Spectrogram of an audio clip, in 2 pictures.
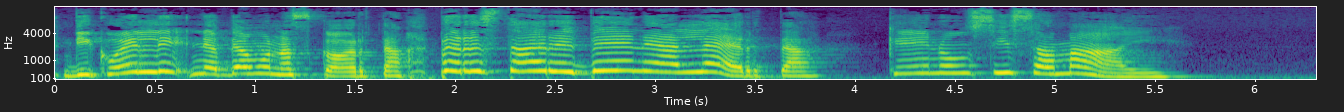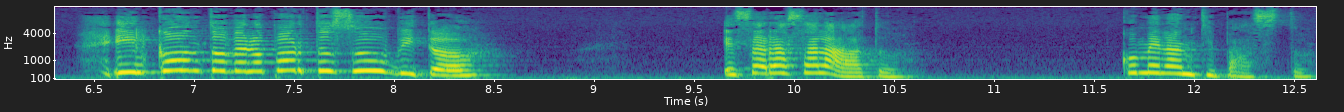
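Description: A woman's voice: very high-pitched, big pitch swings, a bit bright, exaggerated voice. An actress in her thirties playing a bitter, ironic young waitress in a theatrical monologue. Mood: sardonic. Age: 30s. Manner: sarcastic, measured delivery. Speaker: actress in a radio theatre piece.

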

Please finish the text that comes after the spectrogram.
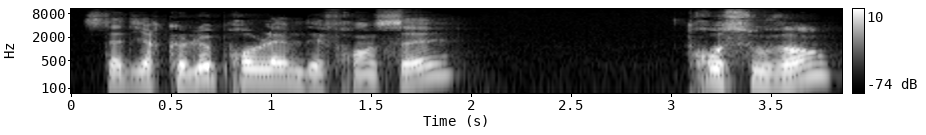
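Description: Casting: male host, dry close sound, halting casual delivery. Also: mid-range voice, expressive, a little mellow, dry recording. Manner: hesitant, frequent fillers. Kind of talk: casual panel discussion.

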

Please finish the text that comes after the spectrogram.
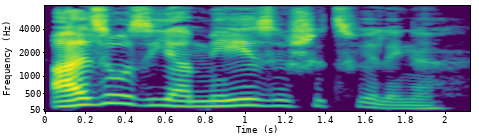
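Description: A man's voice: fairly high pitch, very animated, slow, dry recording, clean studio sound. Eloquent, ironic man, an intellectual brother. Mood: playful irony. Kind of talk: literary radio drama.

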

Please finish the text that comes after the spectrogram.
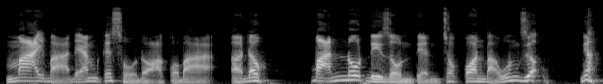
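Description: Man voicing a furious old father, harsh and husky, sharp, wildly swinging pitch. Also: sing-song, moderate pace, no echo, studio quality. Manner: cursing, harsh ranting. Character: bitter old father, cursing his drunk son.

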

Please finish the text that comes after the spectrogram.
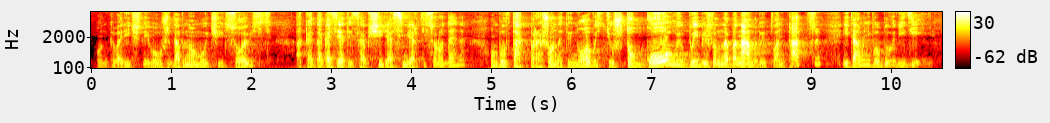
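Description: A suave manservant in a stage-style audio comedy. His husky voice moves freely up and down as he delivers polished, ironic courtesies with sly restraint. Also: mid-range voice, animated, fast, hardly any pauses. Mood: dry, polite. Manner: urbane, ironic, elaborately polite. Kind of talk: theatrical radio play acting.

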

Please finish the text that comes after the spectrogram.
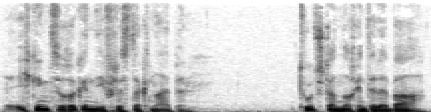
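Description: An actor playing a laconic, world-weary hard-boiled man in a radio crime play, understated and deadpan. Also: extremely low pitch, normal speed, husky, exaggerated voice. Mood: deadpan, reflective. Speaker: narrator and lead character in a radio crime play. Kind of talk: scripted hard-boiled first-person narration and dialogue.

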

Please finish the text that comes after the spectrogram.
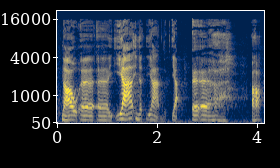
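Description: A man's voice: a little high, steady tone, bright, forceful tone. An actor playing a flustered, evasive man who stammers and halts defensively in a radio drama. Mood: nervous, evasive. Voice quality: stammering, halting. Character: flustered, aggrieved male builder running a new peepshow.

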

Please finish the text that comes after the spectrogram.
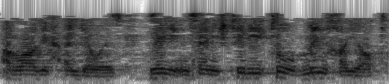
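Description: A man with an Egyptian accent teaching a religious lesson. His voice is tired and strained. He reads a text slowly, then explains it in colloquial speech and repeats the key phrases. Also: medium pitch. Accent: Egyptian Arabic. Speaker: sheikh teaching a class. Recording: distant, echoey, dull-sounding lecture recording with music.

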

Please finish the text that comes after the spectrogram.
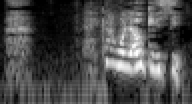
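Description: A woman's voice: high-pitched, slow pace, a bit bright. An actress with a Hong Kong accent playing a coy, cautious young woman in a radio drama, hesitant and pleading. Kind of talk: Cantonese radio drama acting.

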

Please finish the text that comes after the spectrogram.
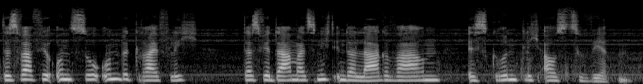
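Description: An actress playing an analytical alien envoy, giving a formal report in a measured, detached manner. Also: female voice, medium pitch, steady tone, a little hiss or hum, lightly acted. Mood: detached, puzzled. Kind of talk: formal scripted report in radio drama.

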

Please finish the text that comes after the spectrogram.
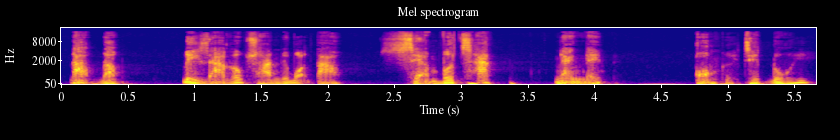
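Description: A brash older ghost catcher, voiced by a male narrator in a spoken comic horror tale. He talks low and gruff, blustering in short rude bursts, close and dry. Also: lively intonation, moderate pace, a bit bright, dry recording, full character voice. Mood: brisk, urgent. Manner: blustering, curt.

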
